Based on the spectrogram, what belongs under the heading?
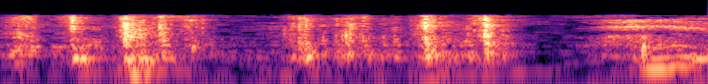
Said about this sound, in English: You better close that door and lock it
